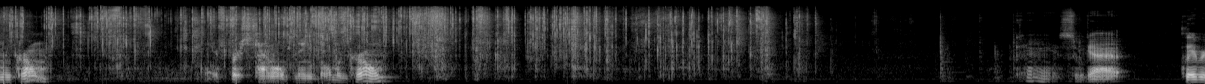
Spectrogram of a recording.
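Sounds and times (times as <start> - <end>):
foil wrapper crinkling and tearing: 0.0 - 8.4.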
